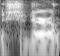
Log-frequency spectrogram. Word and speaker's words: Shedeur: Shedeur led the Browns to their first win.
